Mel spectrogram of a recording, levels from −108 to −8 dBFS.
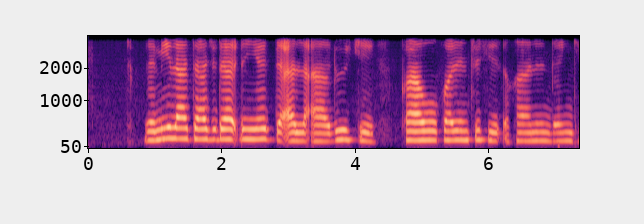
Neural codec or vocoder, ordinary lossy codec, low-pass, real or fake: codec, 16 kHz, 4 kbps, X-Codec, HuBERT features, trained on balanced general audio; none; 3.6 kHz; fake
